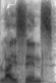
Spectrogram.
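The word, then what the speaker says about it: license: দেখো লাইসেন্স, লাইসেন্স, সেন্স বলবো না, বাংলাতে স এর উচ্চারণ যেভাবে হয় সেভাবে করবো না, এখানে শর্ট সাউন্ড হবে, সি আছে তো, লাইসেন্স, লাইসেন্স, লাইসেন্স না।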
